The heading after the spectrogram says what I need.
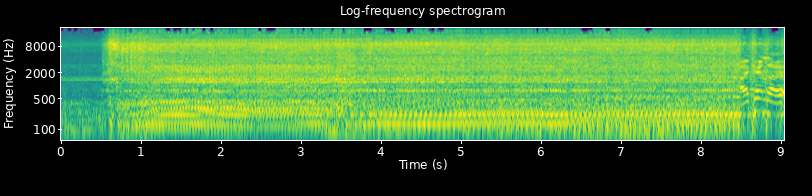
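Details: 1980 power tiller with Briggs and Stratton engine, restart slightly warm after a couple minutes running, no choke, half throttle: catches and settles into steady, even single-cylinder putter, no misses or surging; runs fine after repair.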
